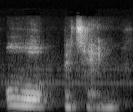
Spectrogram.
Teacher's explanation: The stress is on the first syllable, orbiting, so we don't double that T.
